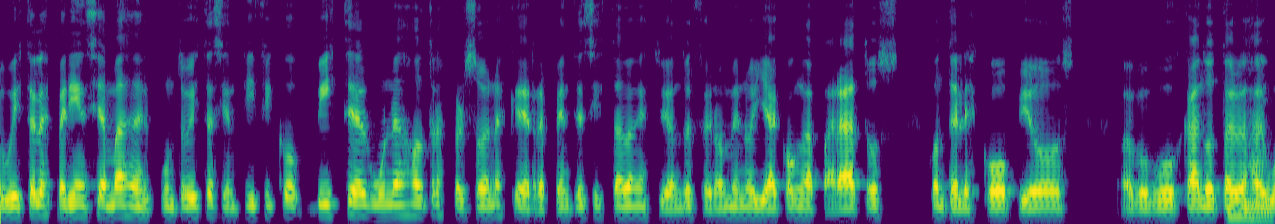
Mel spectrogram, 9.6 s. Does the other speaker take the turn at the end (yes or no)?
no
